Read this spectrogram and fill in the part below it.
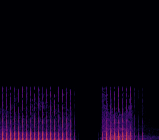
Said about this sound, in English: Okay, I'm not sure what that is. Another go? All right. Somebody's using one of these road drills, I think, somewhere.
